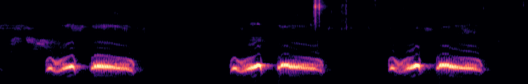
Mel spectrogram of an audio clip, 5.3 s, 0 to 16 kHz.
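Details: Spotted dove giving 'một hậu ròng' style calls: three low, mellow two-part coos, each a quick rising note then a longer falling coo, spaced about 1.7 seconds apart against a silent background.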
